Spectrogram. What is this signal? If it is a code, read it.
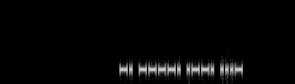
Morse code, heard as a keyed tone, about 46 wpm, 700 Hz. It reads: N9PV
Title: USA Call Signs - 4 Characters - 3x Character Spacing - 50wpm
